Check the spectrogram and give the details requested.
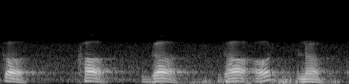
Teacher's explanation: जो क वर्ग है, ये कंठ्य व्यंजन है, ये गले से बोले जाते हैं, जैसे कि क, ख, ग, घ और न। इन व्यंजनों को बोलते समय जीभ का पिछला हिस्सा गले में लगता है।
